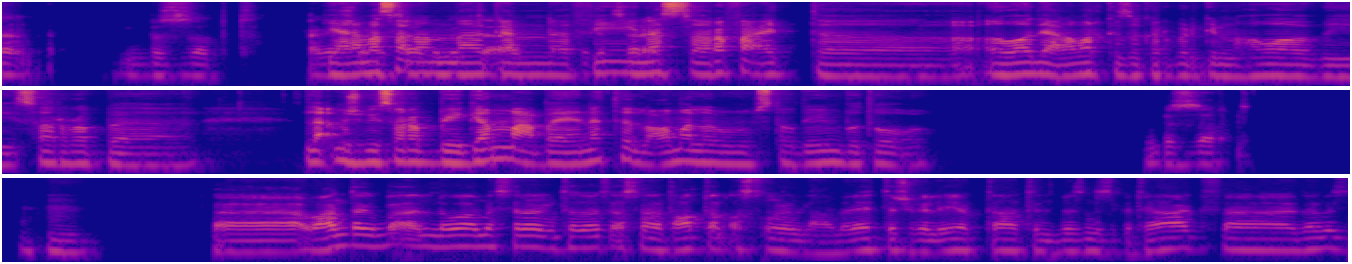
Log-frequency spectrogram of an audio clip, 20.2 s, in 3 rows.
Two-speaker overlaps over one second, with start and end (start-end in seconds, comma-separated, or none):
1.6-3.5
